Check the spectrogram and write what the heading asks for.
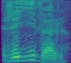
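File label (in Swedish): "river", Swedish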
